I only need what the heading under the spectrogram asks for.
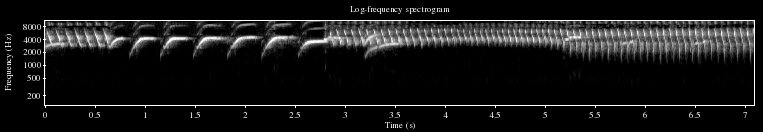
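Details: Campainha-style song of a Belgian canary, used to encourage caged canaries to sing: five spaced, hooked notes repeated about twice a second, then a long buzzy rolling trill that stays high and steady.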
